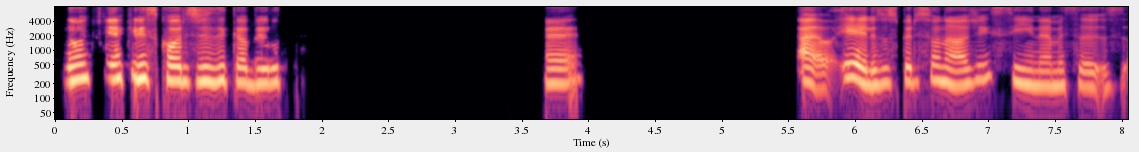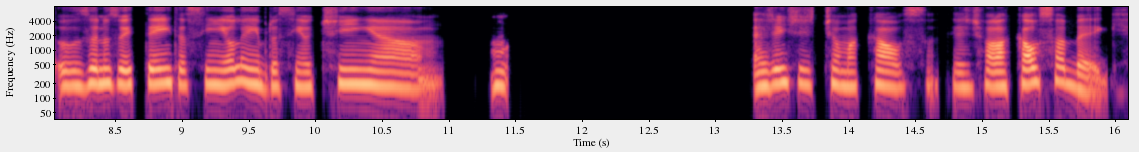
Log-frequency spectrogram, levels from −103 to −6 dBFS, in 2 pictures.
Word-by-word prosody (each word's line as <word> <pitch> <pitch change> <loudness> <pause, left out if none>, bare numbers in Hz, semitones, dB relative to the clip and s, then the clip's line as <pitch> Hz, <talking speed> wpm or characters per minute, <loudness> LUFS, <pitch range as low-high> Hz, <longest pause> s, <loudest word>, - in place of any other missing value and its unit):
Não 235 +3 +8
tinha 255 -1 +5
aqueles 255 -2 +6
cortes 230 -2 +7
de 235 +1 +3
cabelo 210 -1 +1 2.0
É. 205 +5 -1 1.6
É. - - +5
Eles, 220 -8 +5
os 210 -1 -4
personagens 225 +2 0
sim, 205 -5 -2
né, 180 0 -2
mas 185 0 -4
se 175 -5 -6
se 170 - -14
os 180 +1 -5
anos 205 0 -2
80, 200 +1 -2
assim, 190 +1 -6
eu 200 - -2
lembro, 195 -6 -4
assim, 180 +1 -9
eu 170 - -6
tinha 185 -6 -4 0.4
um 180 -1 -5 1.9
a 175 +2 -3
gente 200 0 -4
tinha 200 - -6
uma 175 0 -4
calça 185 0 -5
que 175 - -14
a - - -7
gente 165 -1 -11
fala: 180 -1 0
"Calça 215 +3 -1
Bag". 160 -8 -6
200 Hz, 140 wpm, -22 LUFS, 180-215 Hz, 2.0 s, Não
